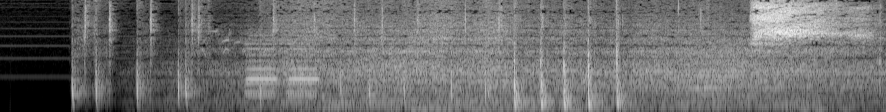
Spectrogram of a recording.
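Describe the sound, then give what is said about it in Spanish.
Sharp knocking on a door comes in two quick bursts of several raps each, with a short horn-like toot between them and a brief hissing rush at the end. “Mira, avanza a abrir la puerta. Chacho, hombre, toca el timbre.”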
